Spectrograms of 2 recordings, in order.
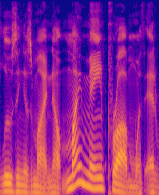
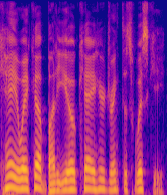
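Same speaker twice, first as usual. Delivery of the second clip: fake friendly; 5 semitones higher, 3 dB louder than usual. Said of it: "pretending to be his best friend".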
